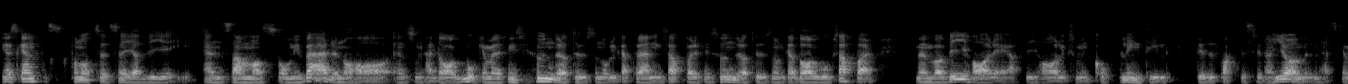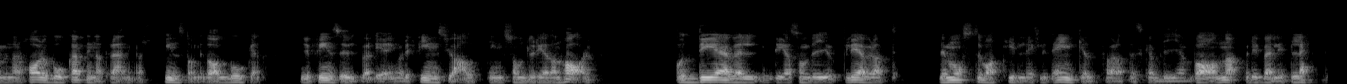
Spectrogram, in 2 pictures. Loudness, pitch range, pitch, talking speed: -29 LUFS, 85-110 Hz, 100 Hz, 220 wpm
